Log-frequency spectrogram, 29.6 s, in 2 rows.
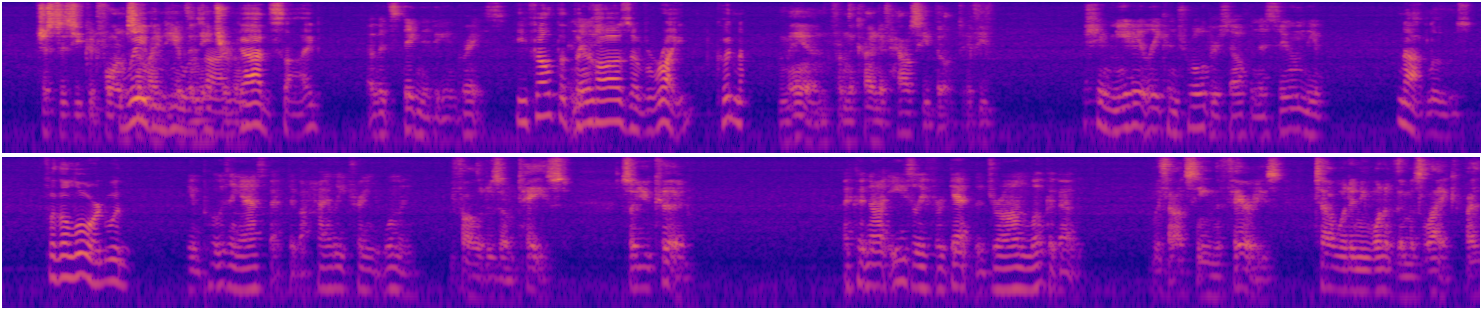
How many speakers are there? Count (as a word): three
